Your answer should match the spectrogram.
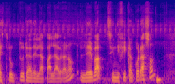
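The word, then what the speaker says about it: לבב: En el hebreo es levab y se escribe con la letra lamet y dos letras eh bet. La la lamet que representa la L y las bet que representa las B.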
